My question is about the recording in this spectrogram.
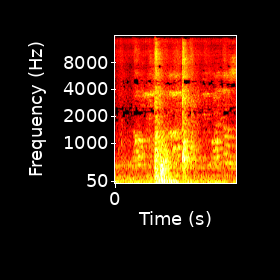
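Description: Household knocks: a loud thump about two-thirds of a second in and a shorter knock about half a second later, with a faint voice.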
